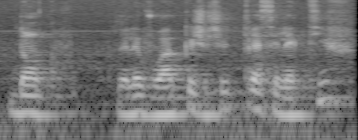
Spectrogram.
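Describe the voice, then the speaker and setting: In a room with audible echo, a man speaks at medium pitch with ordinary pitch variation. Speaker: freelancing tutorial youtuber. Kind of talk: screen-share tutorial. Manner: casual, hesitant with fillers.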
